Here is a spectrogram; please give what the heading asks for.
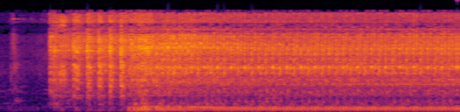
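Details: Maruti Ertiga after timing chain kit replacement for abnormal engine noise: brief crank, catches and settles into smooth even idle with no ticking or rattle; noise gone.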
